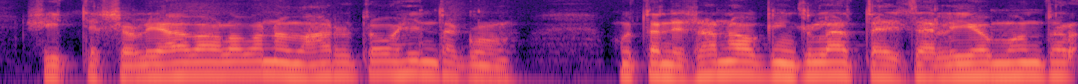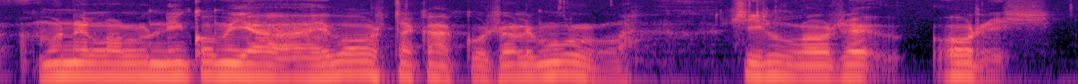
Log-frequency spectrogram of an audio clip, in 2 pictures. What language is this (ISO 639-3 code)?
fin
